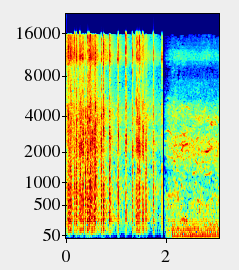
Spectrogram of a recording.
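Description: Fireworks crackle and pop rapidly.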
